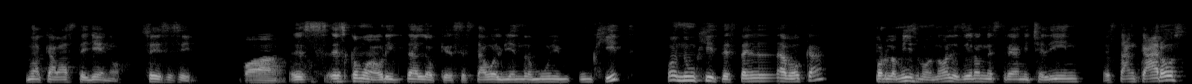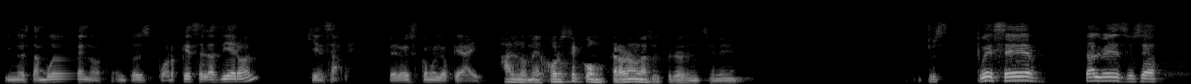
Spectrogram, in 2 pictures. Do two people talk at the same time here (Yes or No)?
No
